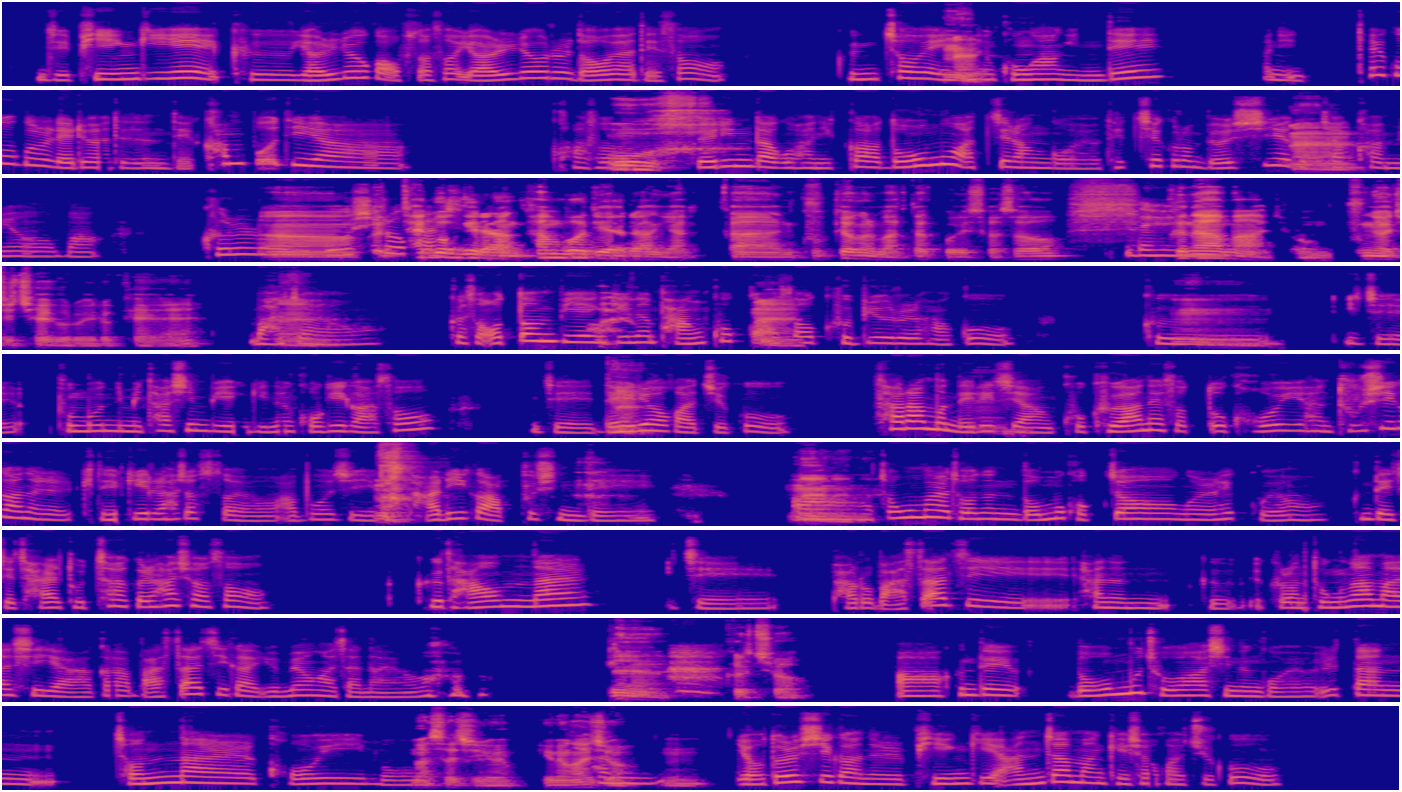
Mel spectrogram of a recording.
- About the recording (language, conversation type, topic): Korean, podcast, 가족과 함께한 여행 중 가장 감동적으로 기억에 남는 곳은 어디인가요?
- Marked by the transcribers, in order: other background noise; laughing while speaking: "아"; laugh; tapping; laugh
